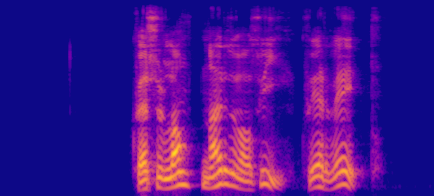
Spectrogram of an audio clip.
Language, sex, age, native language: Icelandic, male, 60-69, Icelandic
